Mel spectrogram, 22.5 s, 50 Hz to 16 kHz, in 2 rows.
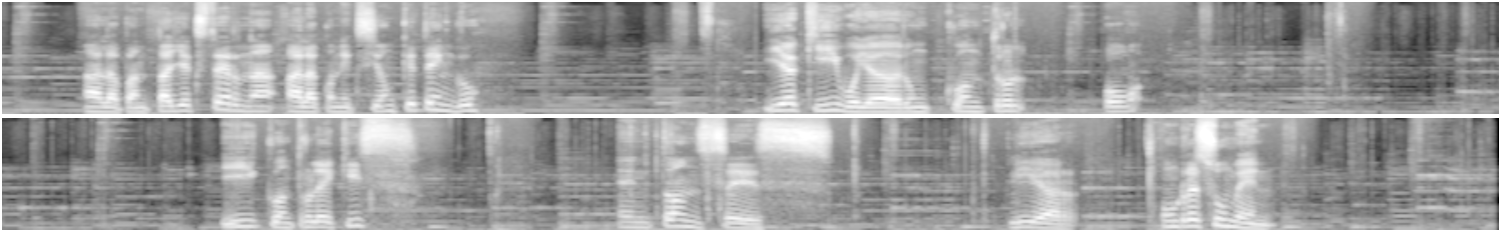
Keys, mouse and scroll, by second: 0.0-22.4 typing, 0.2 click, 3.2-5.1 drag, 8.9 ctrl+o, 9.8 Return, 13.3 ctrl+x.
